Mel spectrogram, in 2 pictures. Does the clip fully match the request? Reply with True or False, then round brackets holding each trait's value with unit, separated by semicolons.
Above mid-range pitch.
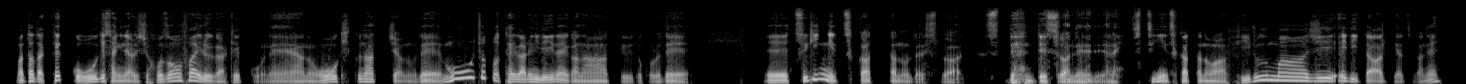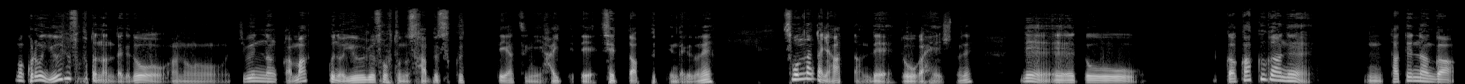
False (100 Hz)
